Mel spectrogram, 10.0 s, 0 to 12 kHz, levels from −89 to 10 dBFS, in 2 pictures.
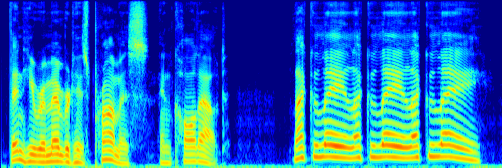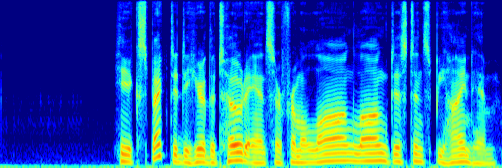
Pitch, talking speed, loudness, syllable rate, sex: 155 Hz, 150 wpm, -17 LUFS, 5.5 syllables/s, male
